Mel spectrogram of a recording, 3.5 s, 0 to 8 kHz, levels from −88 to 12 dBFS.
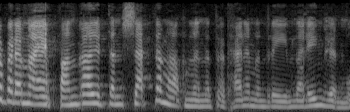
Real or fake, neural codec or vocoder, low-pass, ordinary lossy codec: fake; codec, 24 kHz, 0.9 kbps, WavTokenizer, medium music audio release; 7.2 kHz; none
